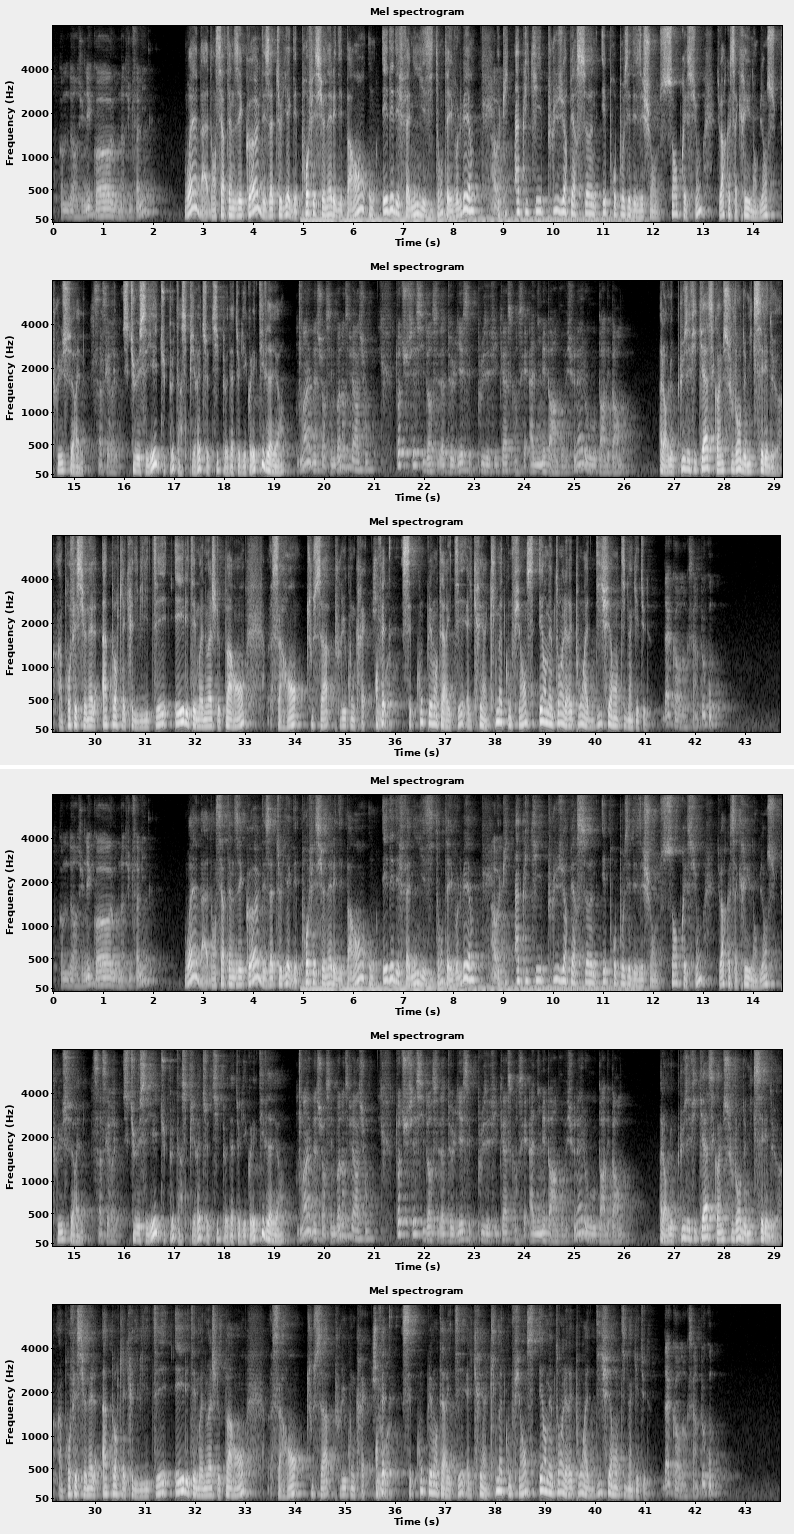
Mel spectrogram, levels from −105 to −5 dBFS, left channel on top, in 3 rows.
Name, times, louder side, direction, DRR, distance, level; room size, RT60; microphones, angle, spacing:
voice 1, 0.1-1.9 8.8-9.0 15.4-15.9 19.5-26.0 35.5-35.9 41.4-42.3, equal, 10° right, 3 dB, 2.3 m, -34 dB
voice 2, 2.6-15.2 16.0-19.2 26.7-35.8 36.2-41.1, left 3 dB, 65° left, 14 dB, 0.7 m, -24 dB
sound 1, 4.9-11.8, equal, 40° left, 1.8 m, -33 dB
23.5 x 15.5 x 7.8 m, 0.91 s
head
